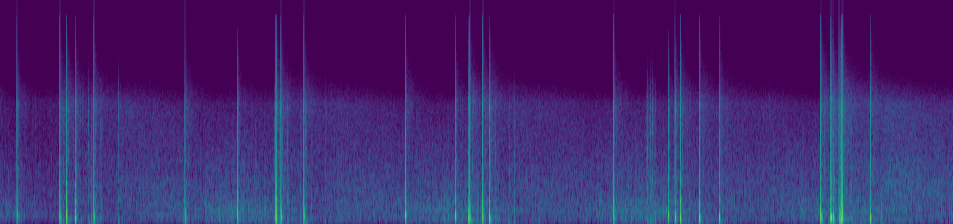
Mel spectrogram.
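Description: Aerial firework shells bursting overhead: a string of sharp bangs at irregular intervals, some in quick clusters, the densest cluster near the end, over a steady rushing noise between them.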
